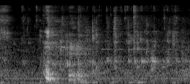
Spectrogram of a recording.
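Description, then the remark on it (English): A drink of Screwball is poured into a glass: a brief splashing onset followed by a steady, gurgling trickle of liquid for about a second and a half, with no talking. “Once again, I am gonna pour this with love.”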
